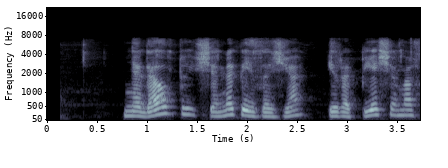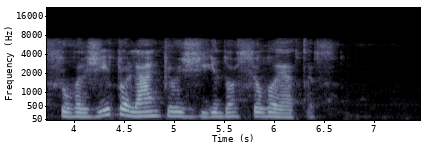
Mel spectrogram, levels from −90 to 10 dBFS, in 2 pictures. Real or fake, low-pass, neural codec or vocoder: fake; 7.2 kHz; codec, 44.1 kHz, 7.8 kbps, Pupu-Codec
